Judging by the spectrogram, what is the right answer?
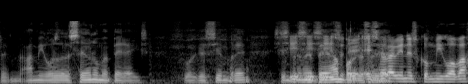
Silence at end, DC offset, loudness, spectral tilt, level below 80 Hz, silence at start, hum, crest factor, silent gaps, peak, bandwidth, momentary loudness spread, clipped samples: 0 s; under 0.1%; -22 LUFS; -5.5 dB/octave; -54 dBFS; 0 s; none; 18 dB; none; -4 dBFS; 8 kHz; 15 LU; under 0.1%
